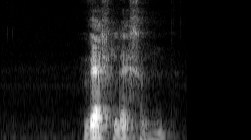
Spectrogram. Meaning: to put away, to lay aside
- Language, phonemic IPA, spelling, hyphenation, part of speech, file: Dutch, /ˈʋɛxˌlɛɣə(n)/, wegleggen, weg‧leg‧gen, verb, Nl-wegleggen.ogg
